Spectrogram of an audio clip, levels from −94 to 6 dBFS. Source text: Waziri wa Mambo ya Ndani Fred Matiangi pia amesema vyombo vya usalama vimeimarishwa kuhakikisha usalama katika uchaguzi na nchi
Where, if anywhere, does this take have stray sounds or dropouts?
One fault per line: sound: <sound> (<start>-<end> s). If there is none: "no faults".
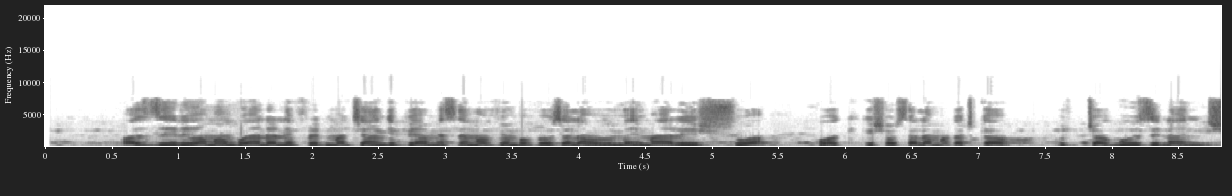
no faults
